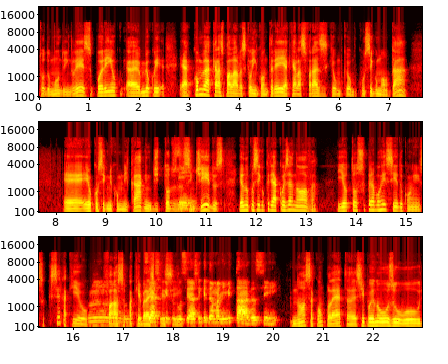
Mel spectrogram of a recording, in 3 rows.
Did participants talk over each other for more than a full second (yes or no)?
yes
